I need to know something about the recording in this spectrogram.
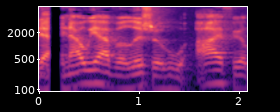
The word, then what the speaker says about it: Alicia: And yes, I'm pronouncing it Alicia.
